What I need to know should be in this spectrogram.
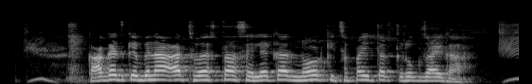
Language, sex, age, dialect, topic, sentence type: Hindi, female, 18-24, Marwari Dhudhari, agriculture, statement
